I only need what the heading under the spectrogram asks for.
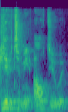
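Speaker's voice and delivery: fed-up, sheepish, frustrated and embarrassed tone. Retelling a dinner where the husband grabs the salt mill: imitating a frustrated husband. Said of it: "you could hear in his voice".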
